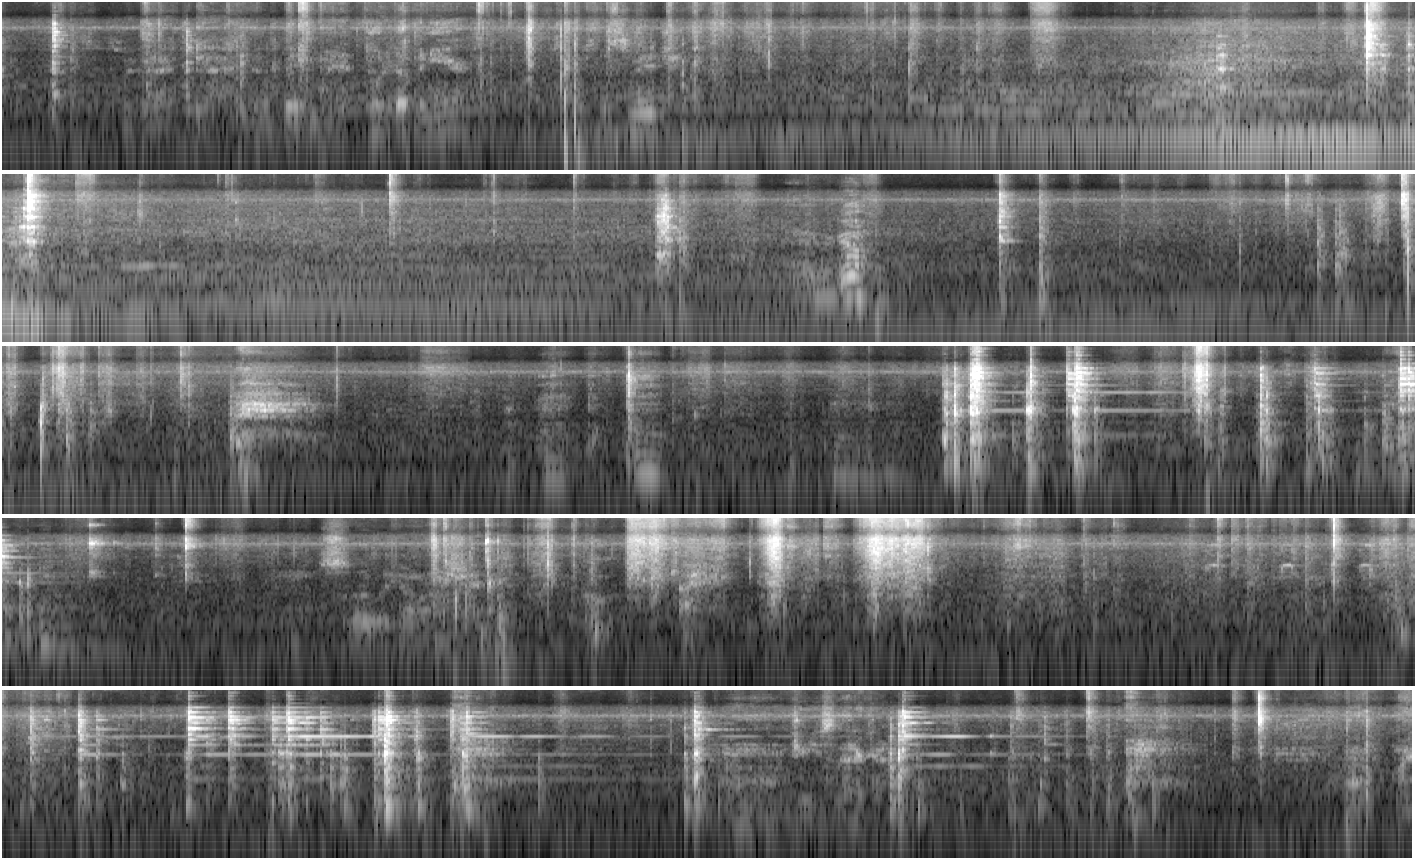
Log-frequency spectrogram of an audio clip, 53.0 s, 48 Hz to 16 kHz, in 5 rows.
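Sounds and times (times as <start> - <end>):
steady low hum: 0.0 - 52.9
metal tools clinking: 8.4 - 12.4, 15.3 - 16.3, 28.2 - 33.6, 40.8 - 52.7.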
